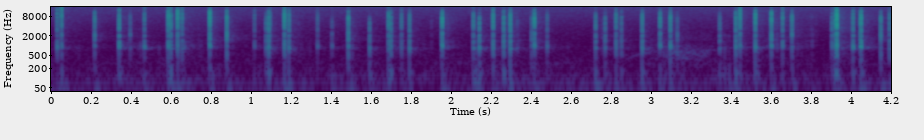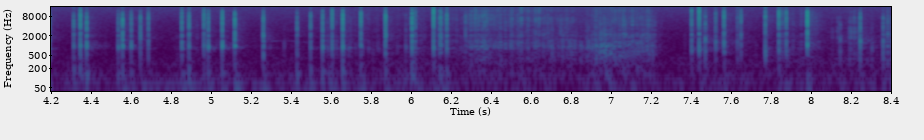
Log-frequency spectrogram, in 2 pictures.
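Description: Long nails tap and scratch the face of a coated-canvas Louis Vuitton designer zip pouch. Dozens of quick, sharp, dry clicks come with a bright, papery texture. Near the end there is a longer continuous scratch before the tapping resumes.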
